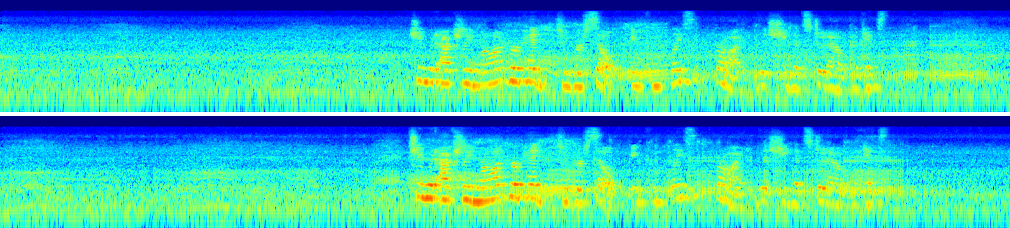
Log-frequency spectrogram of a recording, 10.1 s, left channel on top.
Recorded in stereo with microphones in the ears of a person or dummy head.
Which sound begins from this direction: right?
A woman speaking, at 4.1 s.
